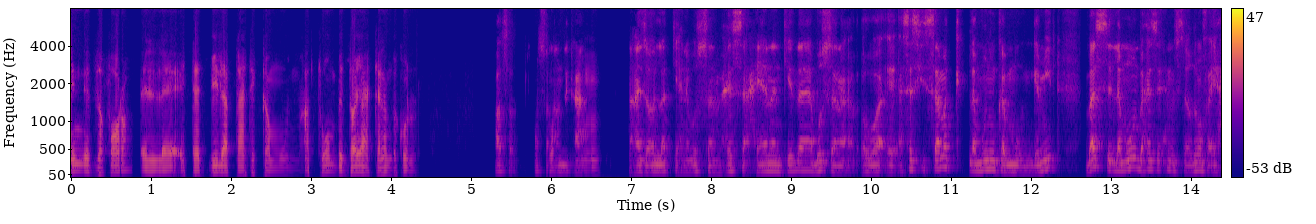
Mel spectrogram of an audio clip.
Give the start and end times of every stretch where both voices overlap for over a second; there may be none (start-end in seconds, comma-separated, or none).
none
